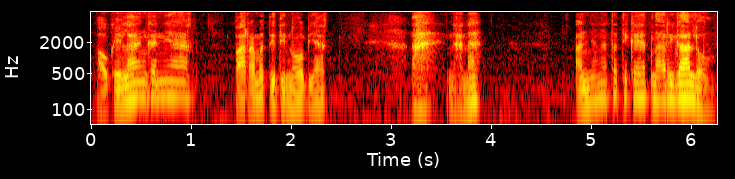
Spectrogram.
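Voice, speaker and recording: A man's voice: mid-range voice, big pitch swings, moderate pace. A man playing a devoted, hesitant young boyfriend in an Ilocano audio drama. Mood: earnest. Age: young adult. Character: devoted young boyfriend planning a surprise anniversary proposal. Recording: noticeable background noise.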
